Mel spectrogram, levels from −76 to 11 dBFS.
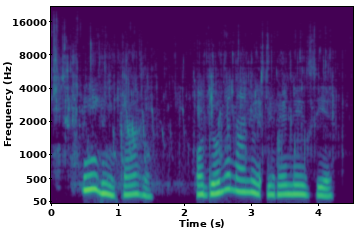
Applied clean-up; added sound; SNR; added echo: neural mask model RNNoise.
